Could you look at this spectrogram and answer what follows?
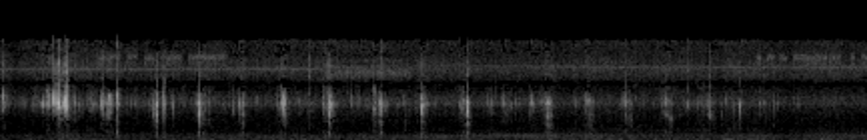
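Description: A grey cat chewing on a freshly caught rabbit, short sharp clicks of its bites about three a second over a low rumble.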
